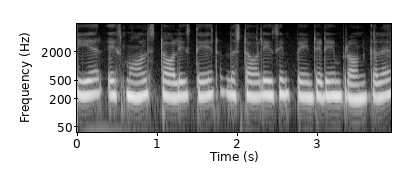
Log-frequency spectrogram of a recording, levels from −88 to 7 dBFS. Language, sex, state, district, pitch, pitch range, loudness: English, female, Punjab, Fazilka, 235 Hz, 230-245 Hz, -11 LUFS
